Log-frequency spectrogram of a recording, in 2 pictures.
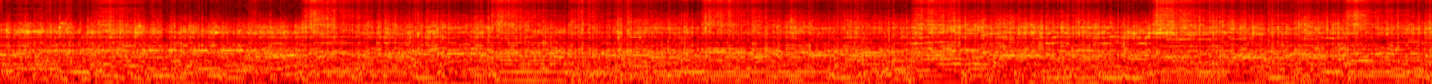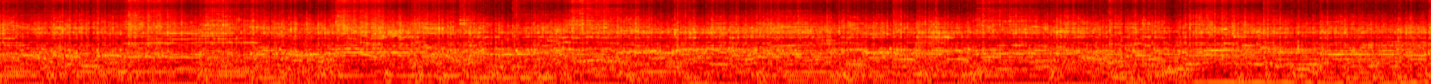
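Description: Rock band playing live at full volume: electric guitars, bass guitar and drum kit, with cymbals crashing over a steady low bass line.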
